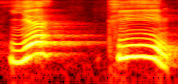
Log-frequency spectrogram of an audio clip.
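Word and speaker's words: يتيم: Итого получается яду'уль ятим. Не я. Звук я всегда мягкое.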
